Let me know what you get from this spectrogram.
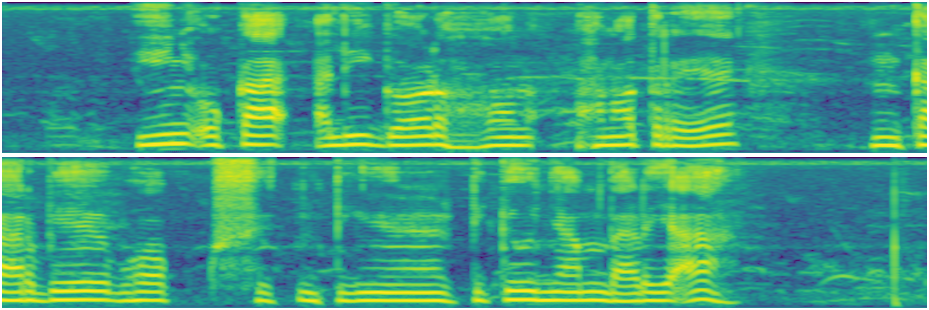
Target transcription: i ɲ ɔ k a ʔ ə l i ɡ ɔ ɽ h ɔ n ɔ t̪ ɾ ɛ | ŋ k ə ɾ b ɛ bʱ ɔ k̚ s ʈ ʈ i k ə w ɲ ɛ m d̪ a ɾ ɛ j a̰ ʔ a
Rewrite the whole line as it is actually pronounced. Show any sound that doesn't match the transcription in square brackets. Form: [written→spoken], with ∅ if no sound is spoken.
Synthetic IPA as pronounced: i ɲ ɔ k a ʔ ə l i ɡ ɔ ɽ h ɔ n ɔ t̪ ɾ ɛ | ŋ k [ə→a] ɾ b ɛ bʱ ɔ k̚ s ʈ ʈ i k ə w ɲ [ɛ→a] m d̪ a [ɾ→ɽ] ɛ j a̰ ʔ a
